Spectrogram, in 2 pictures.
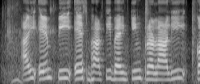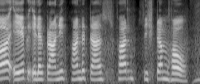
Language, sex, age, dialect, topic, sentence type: Bhojpuri, female, 18-24, Western, banking, statement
